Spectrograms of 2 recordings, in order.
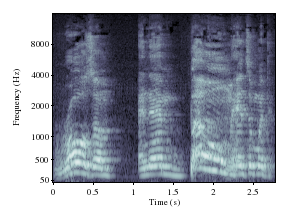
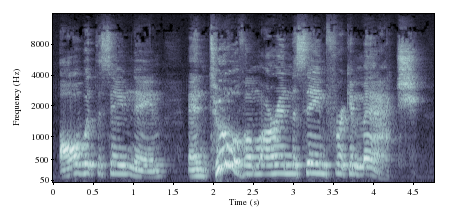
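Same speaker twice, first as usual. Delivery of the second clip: usual speaking voice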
